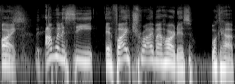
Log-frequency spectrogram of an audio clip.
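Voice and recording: The speaker is male. He talks with a high pitch. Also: dry, close sound with no echo.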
